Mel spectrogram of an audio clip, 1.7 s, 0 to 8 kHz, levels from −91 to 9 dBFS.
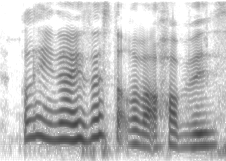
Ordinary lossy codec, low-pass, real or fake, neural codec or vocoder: none; none; real; none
